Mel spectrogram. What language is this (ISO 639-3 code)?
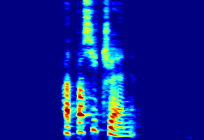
kab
